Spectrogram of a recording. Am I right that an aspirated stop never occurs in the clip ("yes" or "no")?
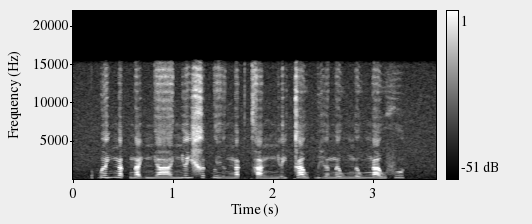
no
